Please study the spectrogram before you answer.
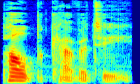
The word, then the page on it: pulp cavity: British English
